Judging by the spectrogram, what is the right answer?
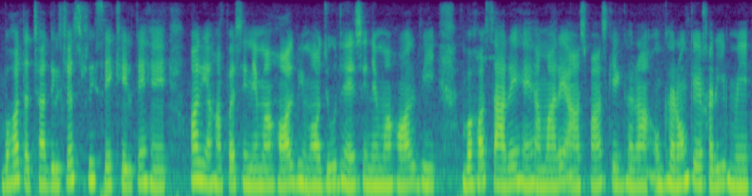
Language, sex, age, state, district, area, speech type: Urdu, female, 30-45, Telangana, Hyderabad, urban, spontaneous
